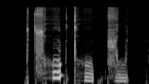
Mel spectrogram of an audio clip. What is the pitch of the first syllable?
high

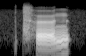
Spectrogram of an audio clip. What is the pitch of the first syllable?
rising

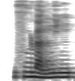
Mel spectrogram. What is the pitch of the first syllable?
high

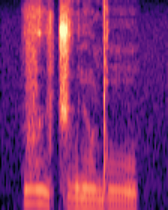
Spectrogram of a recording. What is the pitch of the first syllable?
falling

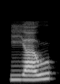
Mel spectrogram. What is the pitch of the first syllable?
rising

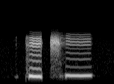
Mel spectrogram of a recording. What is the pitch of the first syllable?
high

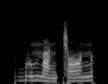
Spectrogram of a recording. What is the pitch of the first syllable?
rising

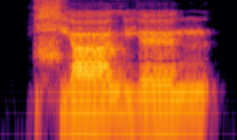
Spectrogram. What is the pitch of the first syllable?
rising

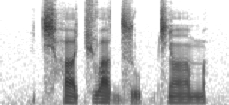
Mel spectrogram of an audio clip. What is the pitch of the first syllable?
falling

